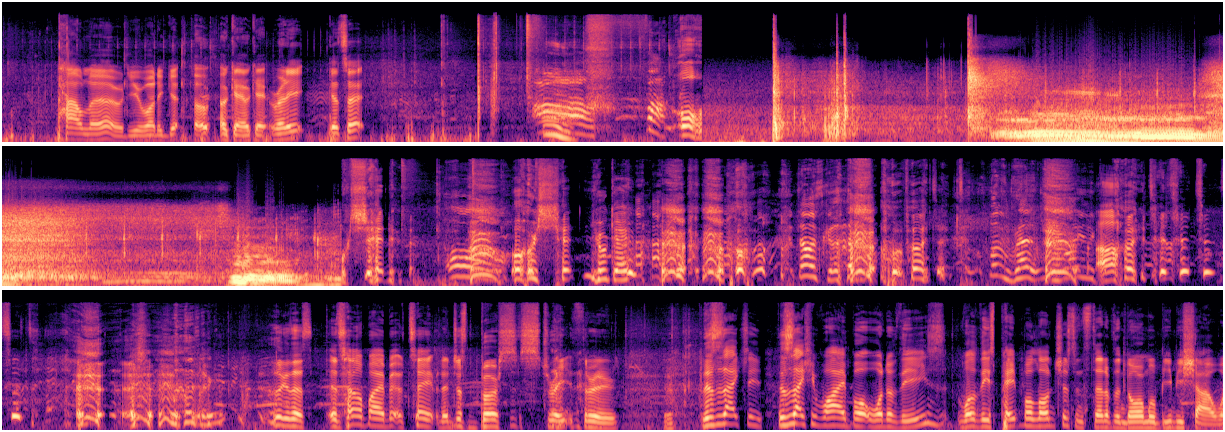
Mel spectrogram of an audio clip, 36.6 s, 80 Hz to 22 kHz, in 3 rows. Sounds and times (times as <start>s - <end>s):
Outside, rural or natural: 0.0s - 36.6s
Speech: 0.6s - 3.6s, 16.7s - 18.6s, 26.1s - 30.6s, 31.4s - 36.6s.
